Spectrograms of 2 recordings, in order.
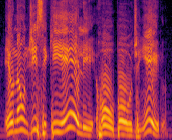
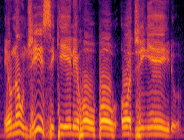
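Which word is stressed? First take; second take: ele; dinheiro. First: The word ele carries the emphasis. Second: The word dinheiro carries the emphasis. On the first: Someone else might have stolen it. "quem foi que roubou?" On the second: Something other than money might have been stolen. "Pode ter sido outra coisa"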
